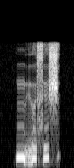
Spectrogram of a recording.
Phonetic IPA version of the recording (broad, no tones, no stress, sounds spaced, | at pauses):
m ḛ ə̯ s e ʃ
